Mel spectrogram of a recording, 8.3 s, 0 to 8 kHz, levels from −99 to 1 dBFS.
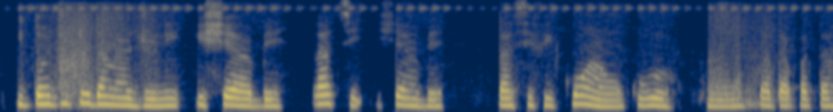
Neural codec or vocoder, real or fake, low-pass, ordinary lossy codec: none; real; none; none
